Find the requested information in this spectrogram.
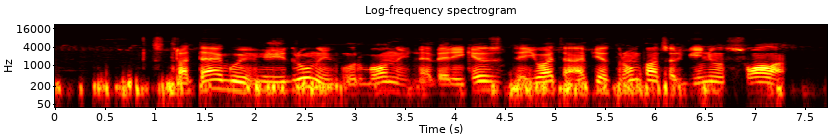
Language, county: Lithuanian, Kaunas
